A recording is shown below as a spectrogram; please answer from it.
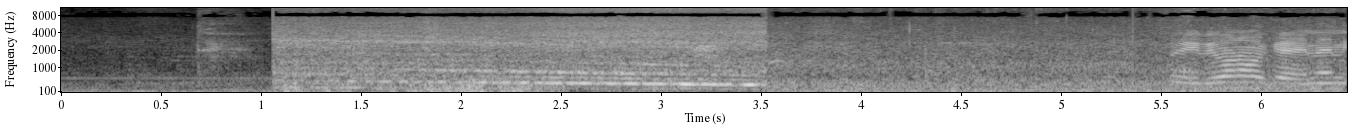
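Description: London Underground train at a platform, its motor whine falling in pitch as it brakes, over a rumble of running noise, until it cuts off sharply about three and a half seconds in. A voice is heard near the end.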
